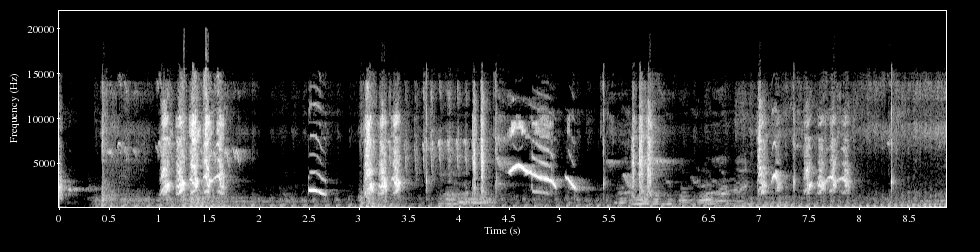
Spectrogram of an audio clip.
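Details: Oriental magpie-robin flicking its tail while singing harsh rasping bursts mixed with high whistled slurs, over a steady low mechanical hum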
